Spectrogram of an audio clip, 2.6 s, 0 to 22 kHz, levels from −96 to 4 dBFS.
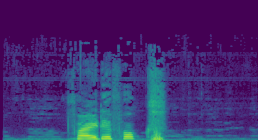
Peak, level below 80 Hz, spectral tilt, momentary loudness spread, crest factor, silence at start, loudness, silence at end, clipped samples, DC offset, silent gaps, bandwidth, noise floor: -2 dBFS; -46 dBFS; -5 dB/octave; 11 LU; 18 dB; 0.7 s; -17 LUFS; 0.95 s; under 0.1%; under 0.1%; none; 14.5 kHz; -52 dBFS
